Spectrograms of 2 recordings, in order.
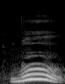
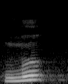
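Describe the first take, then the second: First: The vowel is a full, rounded u. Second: The vowel is halfway between eu and u. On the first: The speaker calls it wrong. "에스유라고 하면 우 발음이니까 어쨌든 수, 쭈, 구, 무 이렇게 발음할 거란 말입니다" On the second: The speaker calls it right. "완벽한 우가 아니고 의에서 진화해서 우로 가다 마는"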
